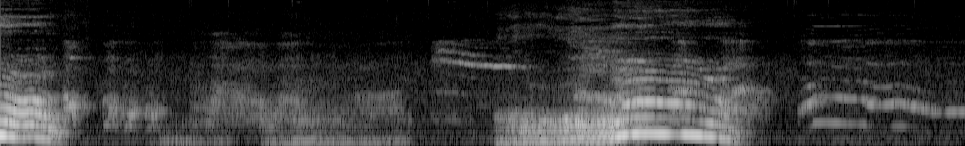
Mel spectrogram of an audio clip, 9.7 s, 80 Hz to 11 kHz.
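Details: A 10-month-old fox red Labrador Retriever puppy, talking back to an animal toy, gives a falling howl ending. Rough, low toy noises follow. A second arching howl rises and then sweeps down, and a brief higher toy tone closes.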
